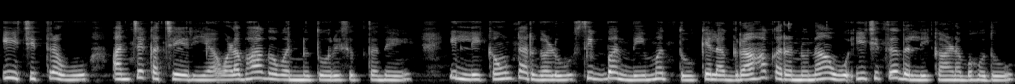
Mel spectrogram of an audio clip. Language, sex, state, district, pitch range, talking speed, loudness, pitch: Kannada, female, Karnataka, Bangalore, 205-260 Hz, 100 wpm, -15 LUFS, 225 Hz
